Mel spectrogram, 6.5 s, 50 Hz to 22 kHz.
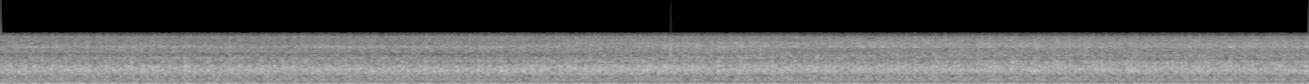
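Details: Cummins ISX CM2250 diesel at steady idle during DPF regeneration: rhythmic sharp aerodynamic chuff from the intake, roughly two a second, no mechanical knocking; owner suspects turbo chuff during regen, unconfirmed.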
